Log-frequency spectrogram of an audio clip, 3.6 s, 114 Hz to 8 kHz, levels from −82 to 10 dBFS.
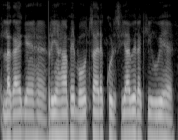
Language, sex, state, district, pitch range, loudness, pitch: Hindi, male, Jharkhand, Deoghar, 125-130 Hz, -17 LUFS, 125 Hz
